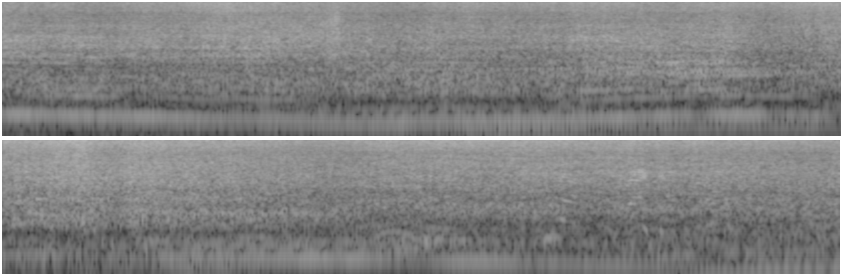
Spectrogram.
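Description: Tyres churn and splash through mud.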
